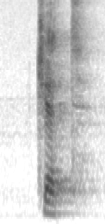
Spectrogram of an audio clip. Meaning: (noun) 1. chat (online conversation) 2. chat (online conversation platform); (verb) inflection of chatten: 1. first/second/third-person singular present indicative 2. imperative
- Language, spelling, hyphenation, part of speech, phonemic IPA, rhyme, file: Dutch, chat, chat, noun / verb, /tʃɛt/, -ɛt, Nl-chat.ogg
